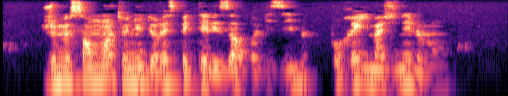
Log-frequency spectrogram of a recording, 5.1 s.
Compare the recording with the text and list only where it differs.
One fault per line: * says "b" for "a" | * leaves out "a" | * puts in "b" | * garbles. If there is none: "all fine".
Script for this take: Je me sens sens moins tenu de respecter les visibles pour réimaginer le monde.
* leaves out "sens"
* puts in "ordres"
